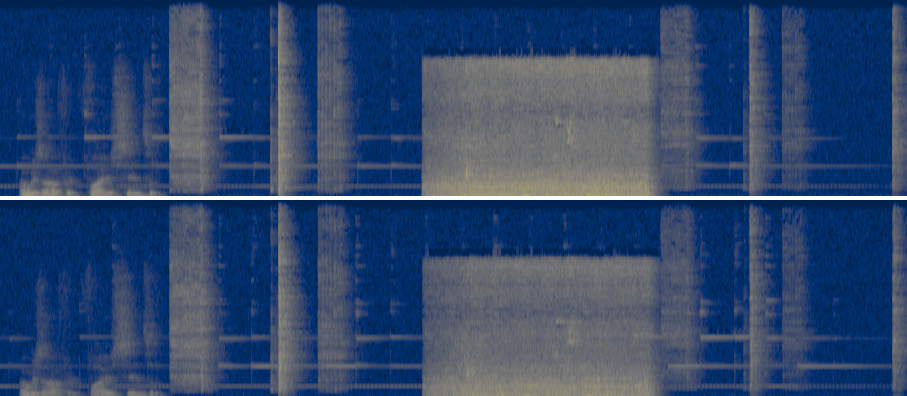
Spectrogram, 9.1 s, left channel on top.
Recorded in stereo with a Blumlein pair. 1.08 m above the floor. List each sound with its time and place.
0.2 s a man speaking: 65° left, 1.2 m; by 1.6 s 15° left, 0.5 m
1.7 s a camera shutter: 60° left, 0.9 m
4.2 s a bird: 35° left, 0.7 m
6.6 s a camera shutter: 25° left, 1.5 m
